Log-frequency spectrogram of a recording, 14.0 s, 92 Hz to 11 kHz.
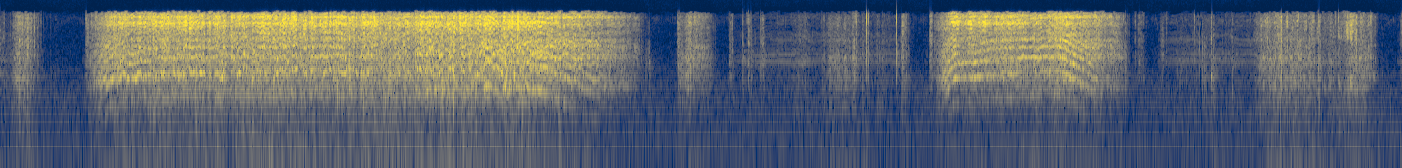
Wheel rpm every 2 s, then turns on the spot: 100, 190, 130, 0, 50, 60, 20.
none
